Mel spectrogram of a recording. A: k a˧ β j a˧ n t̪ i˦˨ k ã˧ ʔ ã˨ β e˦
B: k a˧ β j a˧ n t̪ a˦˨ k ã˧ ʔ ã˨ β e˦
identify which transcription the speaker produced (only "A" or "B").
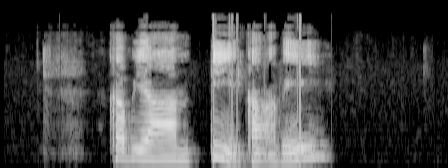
A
